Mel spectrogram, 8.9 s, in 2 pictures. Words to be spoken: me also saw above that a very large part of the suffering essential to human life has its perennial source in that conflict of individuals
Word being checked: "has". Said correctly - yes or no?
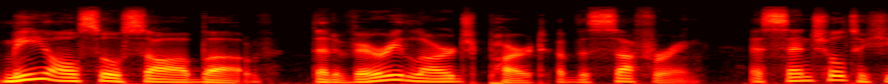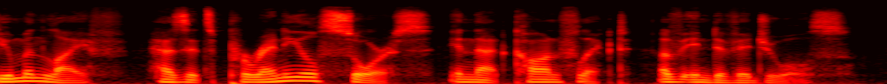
yes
